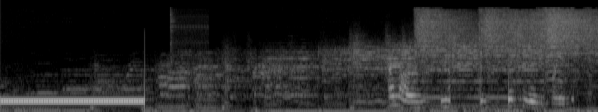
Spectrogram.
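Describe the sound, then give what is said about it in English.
A phone ringing unanswered during a call: a steady electronic ringing tone holds for about a second and a half, then cuts off abruptly and gives way to voices and other mixed sounds. “Hello. Oh, pick up your phone, lady.”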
